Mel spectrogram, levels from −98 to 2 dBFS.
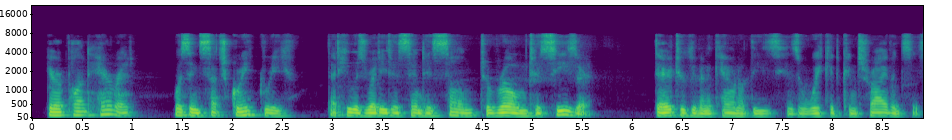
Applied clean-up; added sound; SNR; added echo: neural mask model DeepFilterNet 3.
